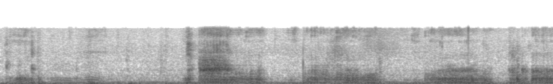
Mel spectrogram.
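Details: Low, rumbling dog growls during a game of tug of war among a Staffordshire Terrier, a German shepherd and a poodle mix, steady throaty rattling that swells and fades, with brief scuffling sounds between the pulses.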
